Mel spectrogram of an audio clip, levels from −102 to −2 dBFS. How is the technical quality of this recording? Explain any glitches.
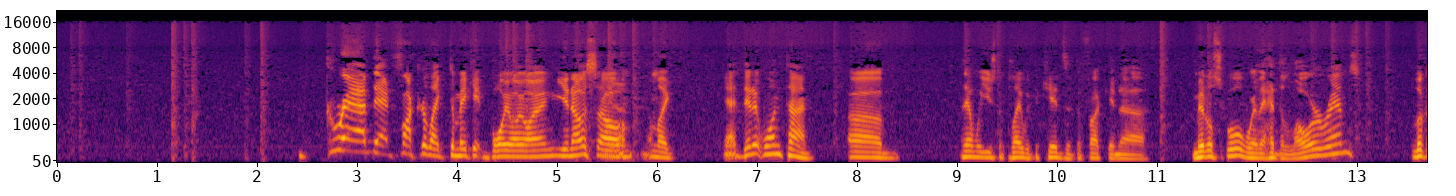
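The recording opens with an audio dropout to silence: from the start to 2.41 s there is silence, with no room tone, and the speech enters abruptly on "grab that". The input was likely lost, with silence written until the signal returned. Room noise sits about 20 dB below the speech.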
